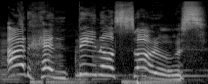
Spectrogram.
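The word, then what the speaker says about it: Argentinosaurus: evo i'm angie the argentino soros whoa that is a big name for a big dino i have to break it up to say it right our gen teen oh sore us that's me so i'm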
